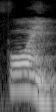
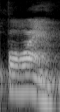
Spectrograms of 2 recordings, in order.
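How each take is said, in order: The two takes are said the same way.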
